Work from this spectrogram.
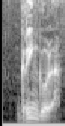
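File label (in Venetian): "gringola", Veneto dialect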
